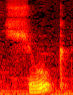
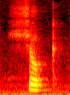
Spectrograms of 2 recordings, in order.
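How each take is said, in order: First: "shook" with a long, tense oo; mispronounced long oo. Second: "Shook" with a short, lax oo; correct short oo. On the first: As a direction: stretch "shook" to rhyme with Luke. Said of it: "The mistake". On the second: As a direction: clip the vowel of "Shook" as in book. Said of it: "proper pronunciations". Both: Shown as a demonstration.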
